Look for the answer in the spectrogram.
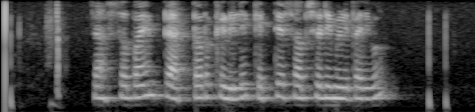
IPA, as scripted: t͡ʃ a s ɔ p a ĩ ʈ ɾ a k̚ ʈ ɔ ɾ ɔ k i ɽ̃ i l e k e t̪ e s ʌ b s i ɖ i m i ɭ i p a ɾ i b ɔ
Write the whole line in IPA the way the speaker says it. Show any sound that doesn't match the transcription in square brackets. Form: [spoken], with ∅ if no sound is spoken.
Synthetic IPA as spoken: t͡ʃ a s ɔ p a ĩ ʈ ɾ a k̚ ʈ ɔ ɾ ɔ k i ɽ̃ i l e k e t̪ e s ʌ b s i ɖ i m i ɭ i p a ɾ i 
